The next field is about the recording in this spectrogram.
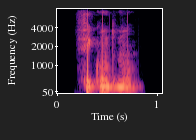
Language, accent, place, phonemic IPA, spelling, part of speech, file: French, France, Lyon, /fe.kɔ̃d.mɑ̃/, fécondement, adverb, LL-Q150 (fra)-fécondement.wav
- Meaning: fecundly, fruitfully, prolifically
